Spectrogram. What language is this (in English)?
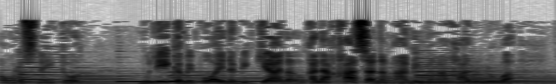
Filipino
